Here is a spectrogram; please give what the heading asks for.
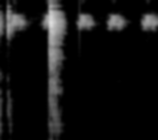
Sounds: Sneeze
